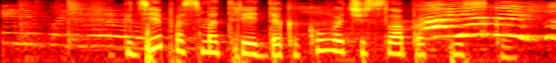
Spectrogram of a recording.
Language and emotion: Russian, neutral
